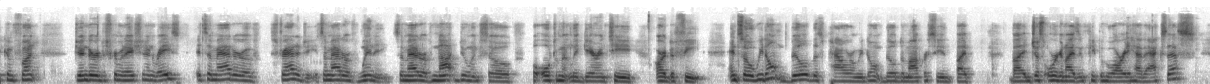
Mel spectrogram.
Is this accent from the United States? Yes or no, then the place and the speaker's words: yes; North Carolina, United States; I grew up in North Carolina.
